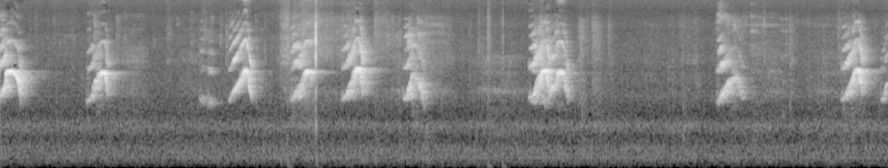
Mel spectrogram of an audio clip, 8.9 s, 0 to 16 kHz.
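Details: Indoor pet birds with young hatched March 31 and April 1, 2018, recorded April 23, 2018: repeated bright, ringing chirp calls, about eleven in nine seconds at uneven spacing, with a faint hum behind.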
